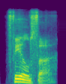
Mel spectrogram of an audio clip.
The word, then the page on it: fieldfare: British English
